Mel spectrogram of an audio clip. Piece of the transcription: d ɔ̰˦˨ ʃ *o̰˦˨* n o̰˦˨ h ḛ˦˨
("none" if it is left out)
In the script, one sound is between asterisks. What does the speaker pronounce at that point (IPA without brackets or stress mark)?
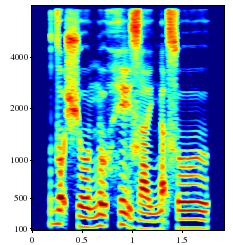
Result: o˨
